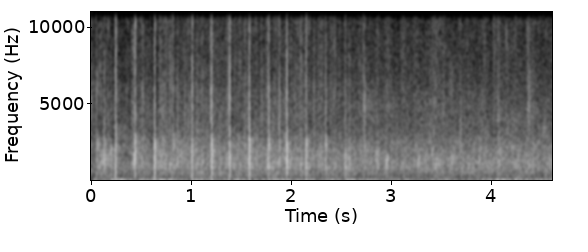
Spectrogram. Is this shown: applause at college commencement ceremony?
yes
